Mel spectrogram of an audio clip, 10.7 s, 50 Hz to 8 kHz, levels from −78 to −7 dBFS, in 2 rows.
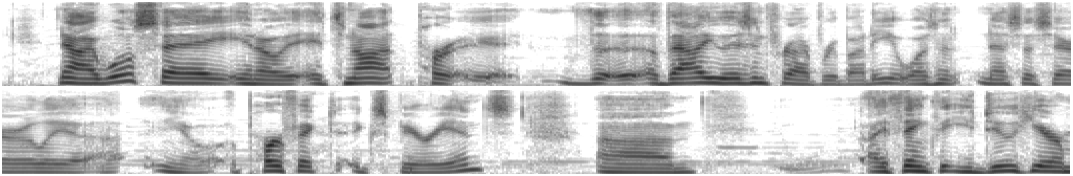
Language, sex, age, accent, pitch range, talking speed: English, male, 40-59, American, 130-155 Hz, 175 wpm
